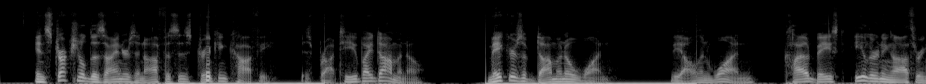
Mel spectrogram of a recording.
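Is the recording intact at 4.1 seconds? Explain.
Yes, at 4.1 seconds the audio is intact, with no dropout, click, distortion or other audible fault at that point.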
